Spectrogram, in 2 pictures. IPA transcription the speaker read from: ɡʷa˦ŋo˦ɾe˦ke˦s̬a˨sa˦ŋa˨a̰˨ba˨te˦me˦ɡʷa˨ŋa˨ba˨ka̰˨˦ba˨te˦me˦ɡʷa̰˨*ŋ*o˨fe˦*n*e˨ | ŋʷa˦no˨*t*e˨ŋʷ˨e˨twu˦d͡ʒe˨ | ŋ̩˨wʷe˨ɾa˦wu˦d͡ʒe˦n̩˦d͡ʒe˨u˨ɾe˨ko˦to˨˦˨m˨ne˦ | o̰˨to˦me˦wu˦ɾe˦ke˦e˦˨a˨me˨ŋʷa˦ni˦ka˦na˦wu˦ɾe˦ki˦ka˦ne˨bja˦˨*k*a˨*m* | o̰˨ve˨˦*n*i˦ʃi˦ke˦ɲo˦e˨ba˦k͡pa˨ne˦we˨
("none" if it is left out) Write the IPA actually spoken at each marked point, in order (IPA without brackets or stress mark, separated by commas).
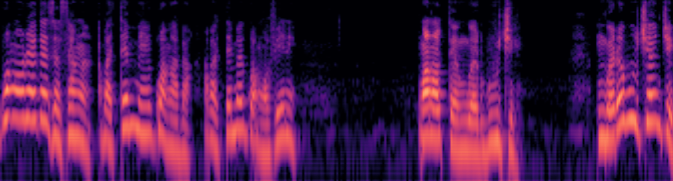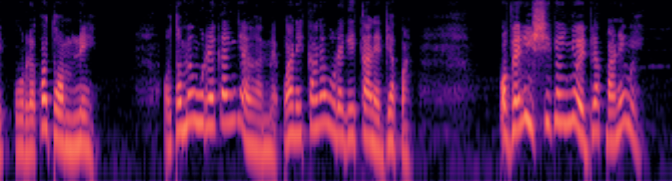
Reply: ŋ, n, t, k͡p, n, n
